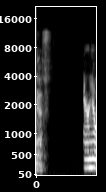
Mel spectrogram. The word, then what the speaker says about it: Fariel: name by the way fario like Ariel with an F Ariel with an F so fariel thank you okay here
